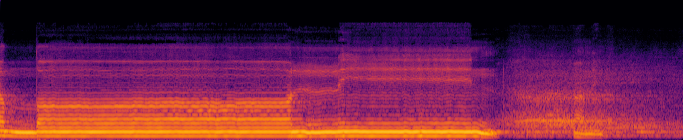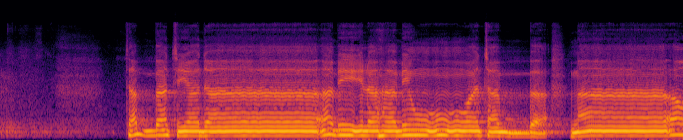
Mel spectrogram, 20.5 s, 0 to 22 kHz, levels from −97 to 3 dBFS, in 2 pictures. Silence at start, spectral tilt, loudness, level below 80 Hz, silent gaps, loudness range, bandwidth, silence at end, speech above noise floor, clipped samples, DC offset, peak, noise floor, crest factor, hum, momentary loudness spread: 0 s; -9.5 dB/octave; -16 LUFS; -54 dBFS; none; 15 LU; 6 kHz; 0 s; 36 dB; under 0.1%; under 0.1%; -8 dBFS; -52 dBFS; 8 dB; none; 14 LU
